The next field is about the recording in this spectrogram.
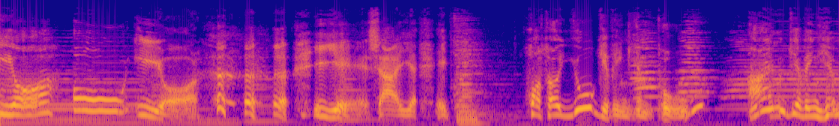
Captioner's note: chuckles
